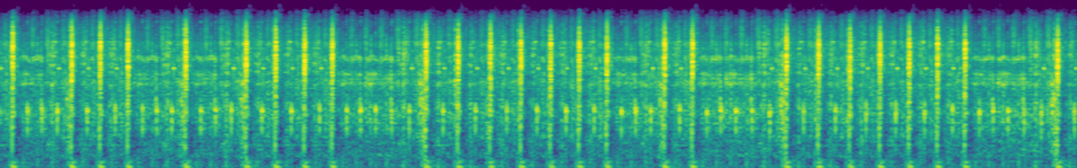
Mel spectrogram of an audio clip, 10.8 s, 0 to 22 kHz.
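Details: 1920s Taylor Model B hit-and-miss vacuum engine, long unused, restarted after fuel work, choked to burn old gas; sharp exhaust pops about three a second, uneven gaps as it fires and coasts, loud muffler, running properly, steaming in heat.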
